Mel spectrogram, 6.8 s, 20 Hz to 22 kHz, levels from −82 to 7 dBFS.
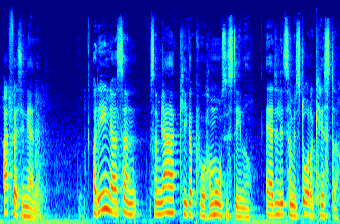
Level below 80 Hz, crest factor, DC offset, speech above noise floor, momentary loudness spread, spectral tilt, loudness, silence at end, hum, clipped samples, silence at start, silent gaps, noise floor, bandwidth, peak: -42 dBFS; 14 dB; under 0.1%; 25 dB; 11 LU; -5.5 dB/octave; -16 LUFS; 0 s; none; under 0.1%; 0 s; none; -40 dBFS; 17 kHz; -2 dBFS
